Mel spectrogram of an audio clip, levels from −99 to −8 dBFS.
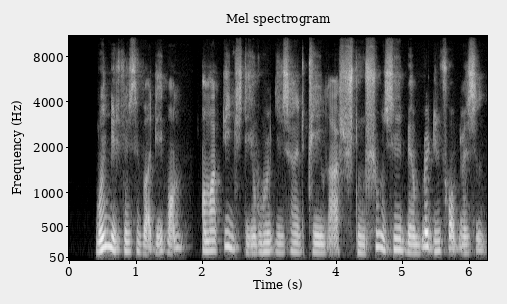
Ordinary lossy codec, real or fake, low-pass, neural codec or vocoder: none; fake; none; autoencoder, 22.05 kHz, a latent of 192 numbers a frame, VITS, trained on one speaker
